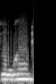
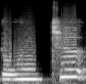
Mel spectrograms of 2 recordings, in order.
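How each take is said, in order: First: The final t is dropped. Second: The final t is clearly pronounced. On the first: The speaker calls it right. "हम ठीक को बहुत ज्यादा pronounce ना करें" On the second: The speaker calls it wrong. "अगर हम ऐसे बोलेंगे तो ये बहुत ज्यादा फ्लुएंसी नहीं लाएगा"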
